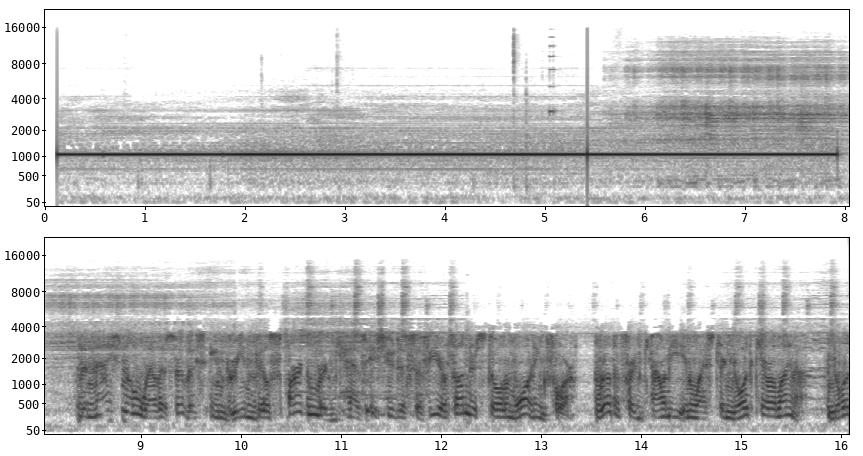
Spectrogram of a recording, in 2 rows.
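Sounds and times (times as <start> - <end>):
faint radio hiss: 5.6 - 16.0.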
